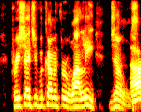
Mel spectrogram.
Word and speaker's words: Wali: My name is Wali, not Wally. Okay. Wali.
